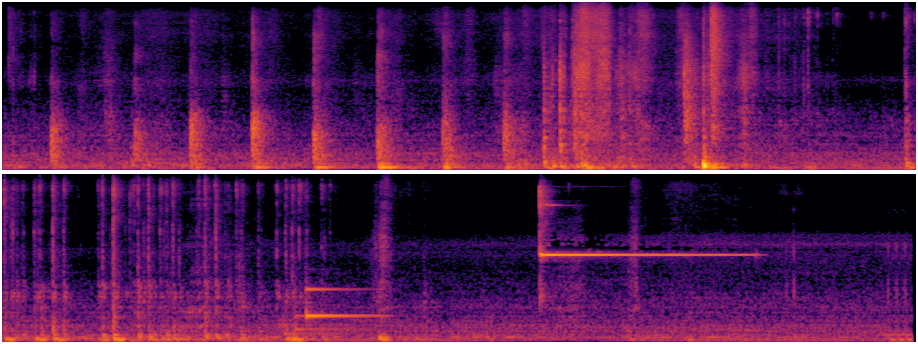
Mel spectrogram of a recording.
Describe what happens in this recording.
I walk into the room,sit on the chair,start typing on my keyboard and then i get a notification on my phone.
